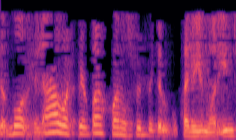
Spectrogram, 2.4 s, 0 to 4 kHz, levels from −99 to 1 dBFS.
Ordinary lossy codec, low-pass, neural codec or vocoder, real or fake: MP3, 16 kbps; 3.6 kHz; codec, 16 kHz, 0.5 kbps, FreqCodec, larger model; fake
